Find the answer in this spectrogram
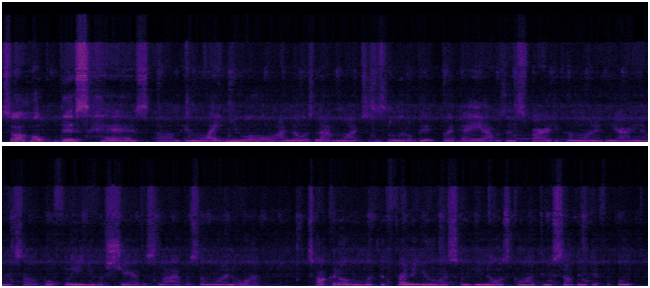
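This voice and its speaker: Against noticeable background noise, a woman talks at a very fast pace in a very deep, low pitch. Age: 50s. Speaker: life coach and livestream host. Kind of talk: livestream talk. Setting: live stream. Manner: animated, repetitive.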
